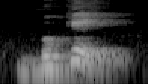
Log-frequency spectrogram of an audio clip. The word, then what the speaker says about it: bouquet: Bouquet, the last T is silent.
